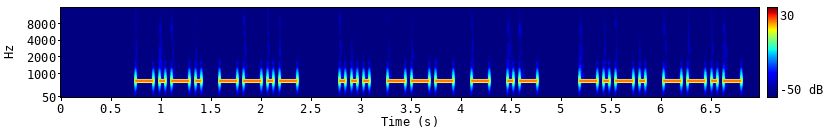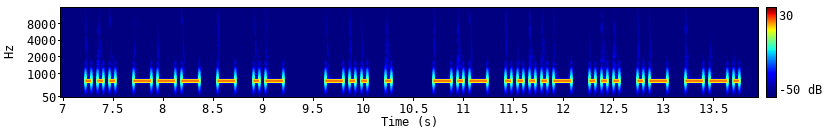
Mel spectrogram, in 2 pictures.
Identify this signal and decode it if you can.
Morse code, heard as a keyed tone, about 20 wpm, 690 Hz. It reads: CQ SOTA CQ SOTA DE K4SAG
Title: SOTA QSO Practice 20wpm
